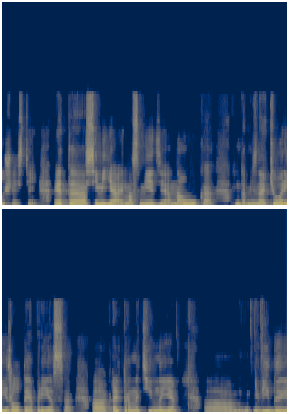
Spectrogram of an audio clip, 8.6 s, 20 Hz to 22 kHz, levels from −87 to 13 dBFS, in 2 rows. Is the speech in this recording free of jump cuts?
no; 5 cuts; at 1.2 s, 1.8 s, 3.4 s, 4.4 s, 5.9 s

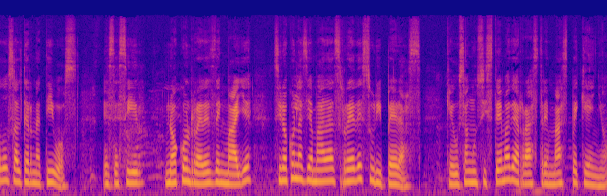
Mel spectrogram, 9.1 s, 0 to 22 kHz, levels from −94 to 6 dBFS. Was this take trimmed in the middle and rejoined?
no; 0 cuts

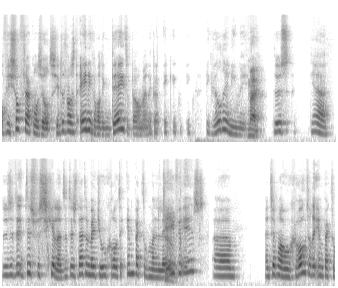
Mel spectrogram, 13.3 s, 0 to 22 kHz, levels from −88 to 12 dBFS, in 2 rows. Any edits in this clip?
yes; 4 cuts; at 3.9 s, 5.3 s, 6.6 s, 10.8 s

